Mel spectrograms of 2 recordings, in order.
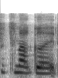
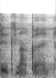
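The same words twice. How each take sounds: First: Said in the usual way. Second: Breathy whispered repeat. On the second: Real, not acted. Telling viewers she is ill, whispered.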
